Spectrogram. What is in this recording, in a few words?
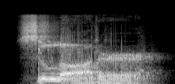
SKAARJ slaughter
